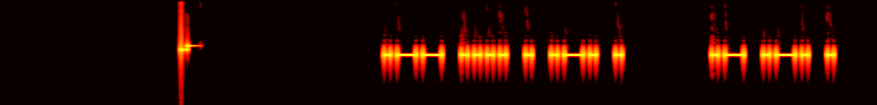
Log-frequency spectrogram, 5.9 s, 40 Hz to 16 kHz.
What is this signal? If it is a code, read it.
Morse code, heard as a keyed tone, about 28 wpm, 700 Hz. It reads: WHERE ARE
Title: 2x Word-Spacing - Sentences from Top 200 Words - 28wpm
